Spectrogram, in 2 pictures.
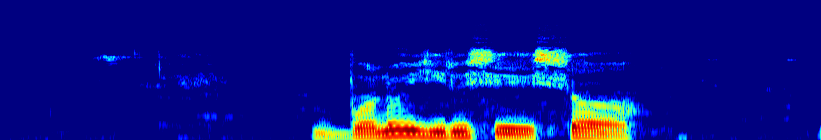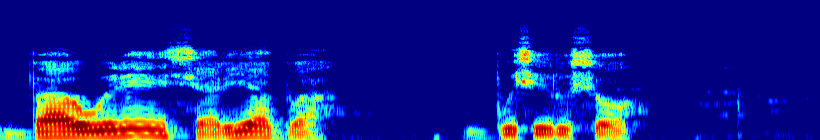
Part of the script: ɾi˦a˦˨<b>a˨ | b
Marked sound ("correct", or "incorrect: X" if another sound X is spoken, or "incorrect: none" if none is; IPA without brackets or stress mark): correct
